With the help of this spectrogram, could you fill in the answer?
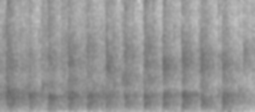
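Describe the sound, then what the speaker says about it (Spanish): A church congregation claps in rhythm during a Spanish-language sermon, steady, evenly spaced beats about three per second, somewhat distant and reverberant, with a low hum underneath. "Dale un aplauso al Señor si usted lo cree."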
